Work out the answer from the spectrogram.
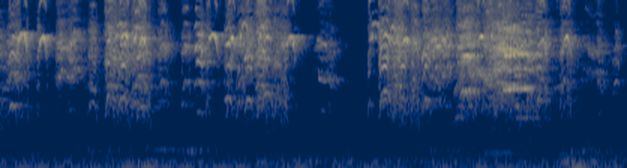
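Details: Conure chicks being hand fed, giving dense, harsh, high-pitched begging squeals almost without pause, with one short gap midway.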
